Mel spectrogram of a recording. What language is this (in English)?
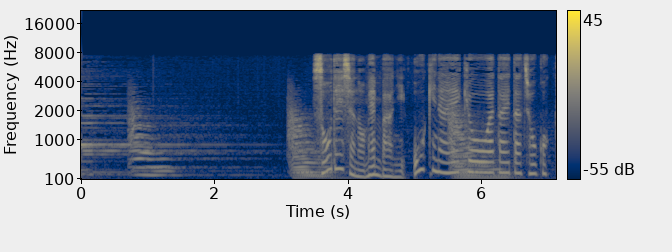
Japanese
